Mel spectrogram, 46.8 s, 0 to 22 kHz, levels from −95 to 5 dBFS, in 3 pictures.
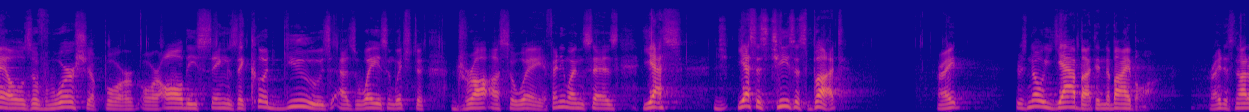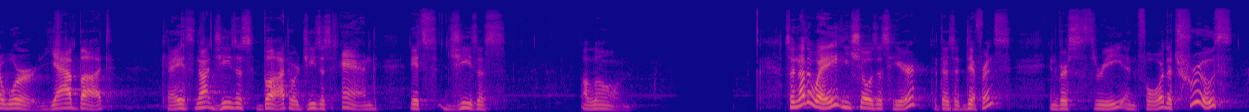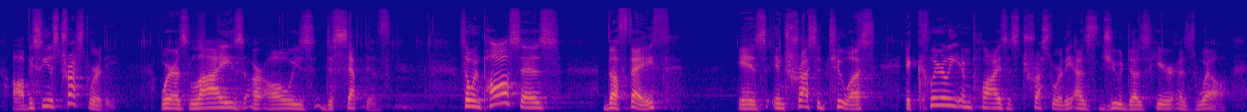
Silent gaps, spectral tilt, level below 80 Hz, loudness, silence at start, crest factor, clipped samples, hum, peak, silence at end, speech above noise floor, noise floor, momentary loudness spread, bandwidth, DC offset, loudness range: none; -5 dB/octave; -88 dBFS; -41 LUFS; 0 s; 24 dB; under 0.1%; none; -18 dBFS; 0.25 s; over 50 dB; under -90 dBFS; 16 LU; 16 kHz; under 0.1%; 7 LU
